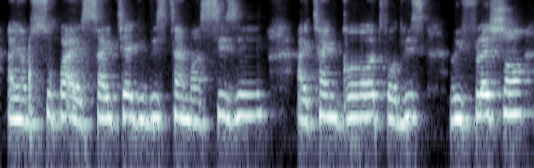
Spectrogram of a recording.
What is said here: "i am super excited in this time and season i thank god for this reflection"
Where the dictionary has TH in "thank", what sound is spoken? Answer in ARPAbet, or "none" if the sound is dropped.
T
